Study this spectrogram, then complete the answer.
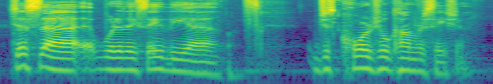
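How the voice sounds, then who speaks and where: A man with an American accent speaks at a medium pitch, his intonation fairly even. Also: fairly slow pace. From Los Angeles. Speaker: fire chief. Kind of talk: interview with teens. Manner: halting, repeats words.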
